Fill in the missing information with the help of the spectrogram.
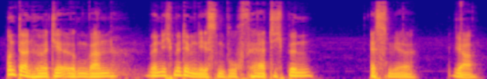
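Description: Man, gravelly and husky voice, dark mellow tone, dry close sound, relaxed podcast book review. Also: lowish voice, moderate pace, no room sound. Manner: relaxed, searches for words with hesitations. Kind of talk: casual spoken book review.

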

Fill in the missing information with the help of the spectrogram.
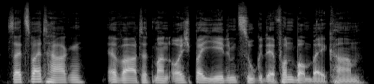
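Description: A man's voice: low voice, normal speed, dry recording, clean studio sound, lightly acted. Man reading as a stern older judge. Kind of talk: audiobook character reading.

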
